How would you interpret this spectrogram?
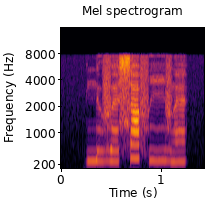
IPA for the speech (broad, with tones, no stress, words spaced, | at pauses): nɨ˨vɛ˨ sa˦fiː˧vɛ̃˧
